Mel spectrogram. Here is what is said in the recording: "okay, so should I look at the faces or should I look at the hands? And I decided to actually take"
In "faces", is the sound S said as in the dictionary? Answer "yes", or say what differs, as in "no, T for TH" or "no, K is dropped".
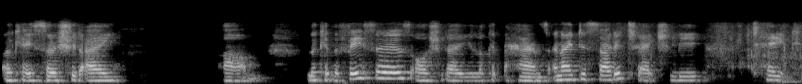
yes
